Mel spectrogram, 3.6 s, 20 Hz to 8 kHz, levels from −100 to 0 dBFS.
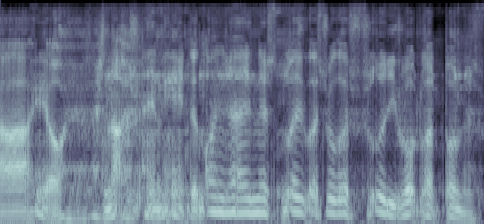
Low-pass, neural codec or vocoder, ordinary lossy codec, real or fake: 7.2 kHz; autoencoder, 22.05 kHz, a latent of 192 numbers a frame, VITS, trained on many speakers; none; fake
